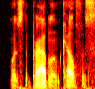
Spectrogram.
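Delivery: mock cool, totally unbothered, dead calm tone. Retelling a calm reply while working on a tree: imitating Chris's calm voice. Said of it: "he just is calm as shit".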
